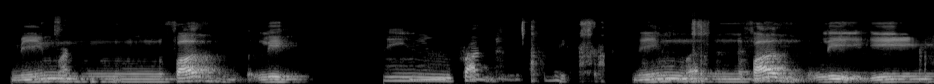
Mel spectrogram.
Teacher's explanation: Dok sukun bukan kolkolah, jangan dipantulkan.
